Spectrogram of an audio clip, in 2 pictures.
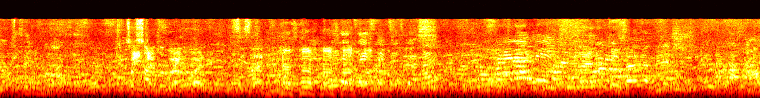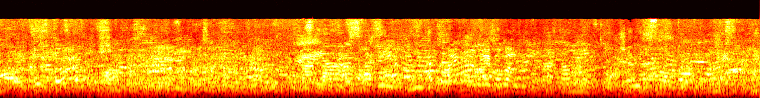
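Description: Many voices of adults and children chatter nearby in a busy crowd.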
